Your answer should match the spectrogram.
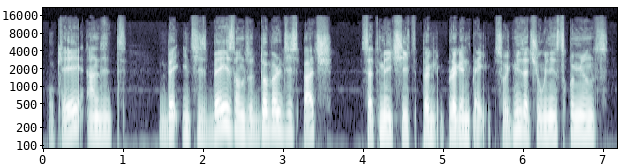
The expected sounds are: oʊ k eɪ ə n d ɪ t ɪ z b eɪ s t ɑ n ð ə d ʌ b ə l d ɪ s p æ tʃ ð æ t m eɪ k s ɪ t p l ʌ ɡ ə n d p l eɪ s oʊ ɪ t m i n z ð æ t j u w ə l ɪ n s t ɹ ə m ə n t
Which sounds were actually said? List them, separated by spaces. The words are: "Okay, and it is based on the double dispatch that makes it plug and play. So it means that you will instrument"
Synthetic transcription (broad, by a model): oʊ k eɪ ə n d ɪ t ɪ z b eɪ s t ɑ n ð ə d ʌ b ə l d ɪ s p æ tʃ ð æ t m eɪ k s ɪ t p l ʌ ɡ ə n p l eɪ s oʊ ɪ t m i n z ð æ t j u w ə l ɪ n s t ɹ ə m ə n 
